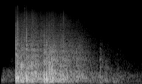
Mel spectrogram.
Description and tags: Burst of aerial rockets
